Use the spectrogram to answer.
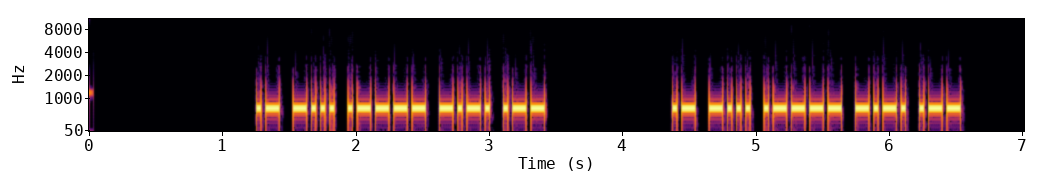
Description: Morse code, heard as a keyed tone, about 34 wpm, 700 Hz. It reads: AB1CW AB1CW
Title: Call Signs Repeated 2x - 35wpm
